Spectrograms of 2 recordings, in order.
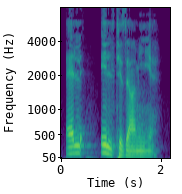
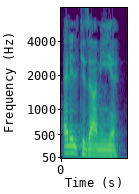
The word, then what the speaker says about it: الالتزامية: من الأخطاء الشائعة في هذا اللفظ أن يقال الالتزامية خطأ شائع كثيرا الاستصحاب الجملة اسمية، هذا خطأ، يقال الالتزامية، الاستصحاب، الاستقتال، الاسمية. هذه الهمزة هنا همزة وصل لا تلفظ وليست همزة قطع، كثيرا ما يتلفظ بها على خلاف الصحة.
